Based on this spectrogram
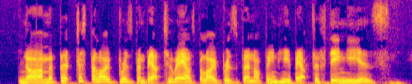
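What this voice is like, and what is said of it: Strong New Zealand accent. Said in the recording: “It's a lovely Kiwi accent you've got. ... Very Kiwi still. ... you've still got that beautiful accent”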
